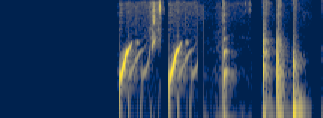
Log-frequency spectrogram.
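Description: Logo intro sound effect: after a moment of silence, two quick rising 'bloop' sounds, then a run of short taps that come closer together.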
